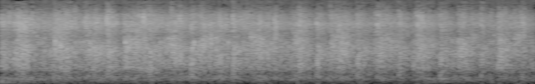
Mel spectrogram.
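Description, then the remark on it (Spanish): A church audience breaks into loud, sustained applause for God, a dense wash of many hands clapping steadily for about four seconds with no pauses and no voices on top. “Alguien le puede dar un aplauso fuerte a ese Dios poderoso.”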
